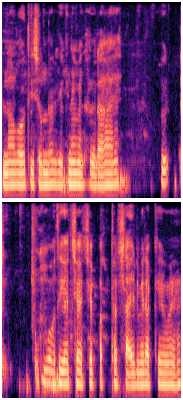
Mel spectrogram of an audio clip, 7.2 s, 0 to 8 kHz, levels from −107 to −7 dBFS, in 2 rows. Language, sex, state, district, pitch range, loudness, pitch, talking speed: Hindi, male, Chhattisgarh, Korba, 135-150 Hz, -18 LUFS, 135 Hz, 140 wpm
